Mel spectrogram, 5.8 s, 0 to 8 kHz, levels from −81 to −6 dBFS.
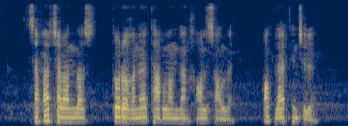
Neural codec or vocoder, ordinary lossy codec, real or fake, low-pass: none; AAC, 32 kbps; real; 7.2 kHz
